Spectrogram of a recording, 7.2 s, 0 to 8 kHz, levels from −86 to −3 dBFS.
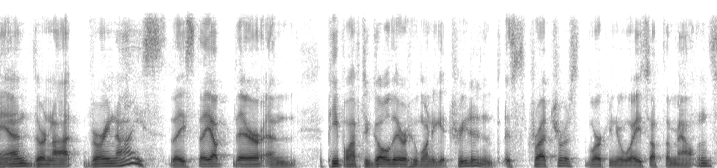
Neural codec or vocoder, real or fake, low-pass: vocoder, 44.1 kHz, 128 mel bands every 256 samples, BigVGAN v2; fake; 7.2 kHz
